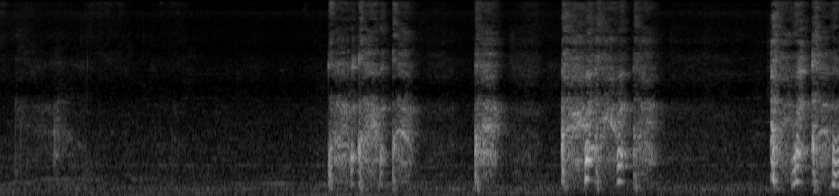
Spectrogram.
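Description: A child coughs in several bursts, some single and some in quick runs of two or three, with quiet gaps between them.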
